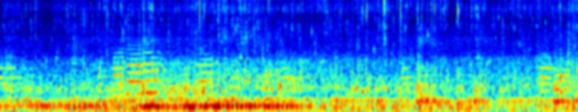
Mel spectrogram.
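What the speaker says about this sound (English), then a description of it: "He's having his bath." A pet bird splashes in its bird bath, giving a soft, continuous watery patter and trickle that stays faint throughout, with background sounds around it.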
